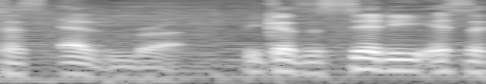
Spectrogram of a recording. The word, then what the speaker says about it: Edinburgh: Yes, it is pronounced as Edinburgh because the city is the capital of Scotland.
